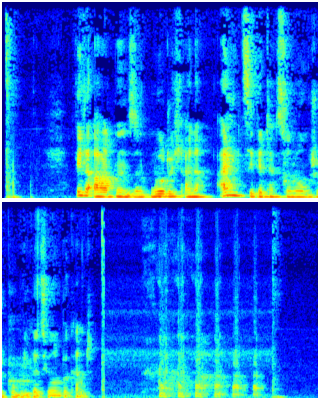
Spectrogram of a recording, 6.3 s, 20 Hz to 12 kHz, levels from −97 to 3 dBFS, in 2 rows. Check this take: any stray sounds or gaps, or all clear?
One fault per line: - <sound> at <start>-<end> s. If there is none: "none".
- laugh at 4.5-5.8 s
